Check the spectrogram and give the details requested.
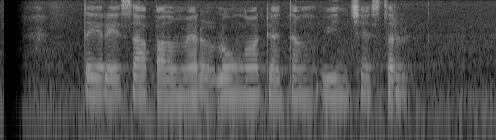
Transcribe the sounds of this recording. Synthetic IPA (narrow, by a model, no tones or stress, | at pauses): t̪eɾesapalmɛrluŋɔɖ̥ä̤t̪əŋwint͡ʃɛst̪ər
